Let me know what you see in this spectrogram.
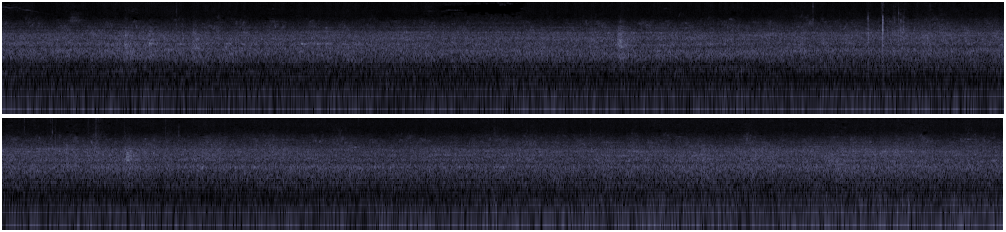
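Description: Container flat wagons of a long freight train rolling past at steady speed: continuous wheel-on-rail rumble and hiss, with a few sharp clicks from the wheels.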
